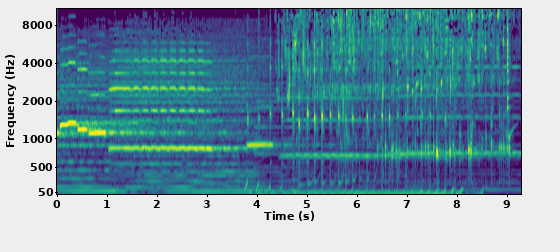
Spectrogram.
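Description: Wine pours with a steady gurgling flow and faint tonal ringing, breaking into bubbly splashing glugs in the second half, fairly quiet throughout.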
